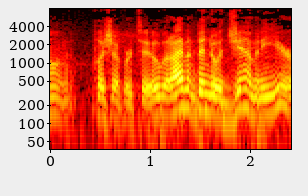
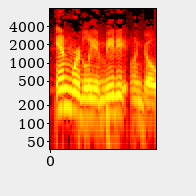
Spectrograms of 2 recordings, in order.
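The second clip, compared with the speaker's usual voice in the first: ordinary talk, nothing marked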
